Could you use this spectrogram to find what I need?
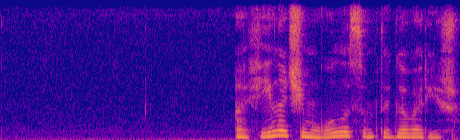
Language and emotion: Russian, neutral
